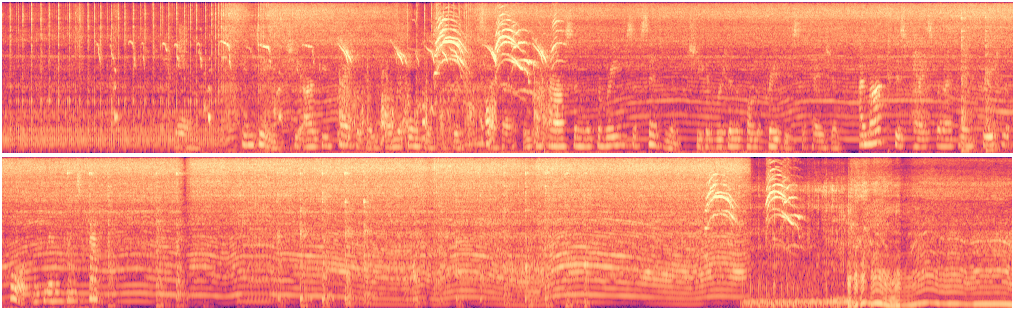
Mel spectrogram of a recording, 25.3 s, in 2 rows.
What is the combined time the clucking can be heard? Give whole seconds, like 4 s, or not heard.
6 s.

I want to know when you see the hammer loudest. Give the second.
17 s.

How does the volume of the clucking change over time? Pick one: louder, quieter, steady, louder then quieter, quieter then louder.
louder.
